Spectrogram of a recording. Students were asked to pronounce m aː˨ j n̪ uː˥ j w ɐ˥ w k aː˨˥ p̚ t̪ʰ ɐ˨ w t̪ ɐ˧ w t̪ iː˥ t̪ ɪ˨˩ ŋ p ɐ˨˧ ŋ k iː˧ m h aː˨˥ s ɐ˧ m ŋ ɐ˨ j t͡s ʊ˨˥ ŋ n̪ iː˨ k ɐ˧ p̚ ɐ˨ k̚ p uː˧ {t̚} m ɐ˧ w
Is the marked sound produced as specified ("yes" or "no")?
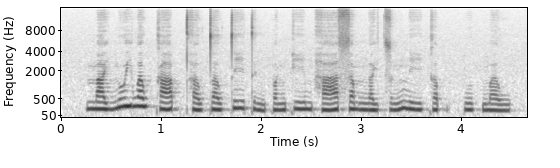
no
